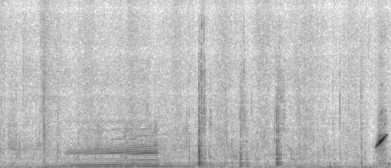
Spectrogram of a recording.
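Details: Texas Longhorn cattle being penned by dogs: one low, steady, drawn-out moo lasting about a second. It is followed by a few knocks and clatters and ends with a sharp rising human whistle.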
